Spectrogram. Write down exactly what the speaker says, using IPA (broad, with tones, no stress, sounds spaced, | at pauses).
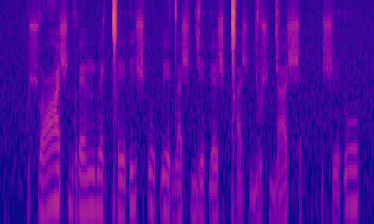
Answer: ʃ ʊ˧ ʕ a˥ ʃ ɡ ʊ˩˥ ɾ ɛ˩˥ m b ɛ˥˩ ǀ e˧ ɗ i˥ ʃ ɗ ʊ˥˩ ɓ e˥˩ d a˧ ʃ ɟ e˧ ɗ ɛ˩˥ ʃ ǀ a˩ ʃ ɟ o˩˥ ʃ ɟ a˩˥ ʃ | ʃ e˩ ɗ ʊ˥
